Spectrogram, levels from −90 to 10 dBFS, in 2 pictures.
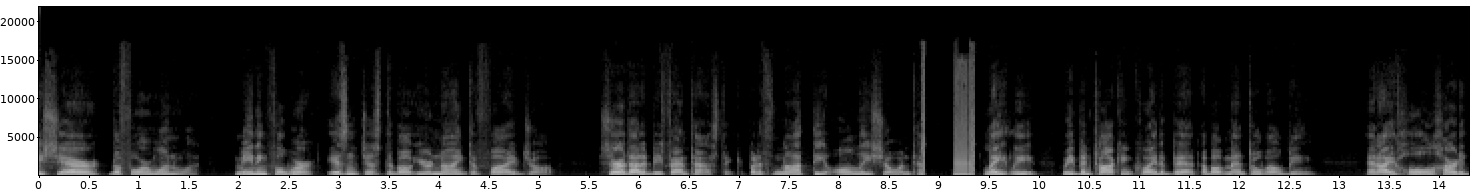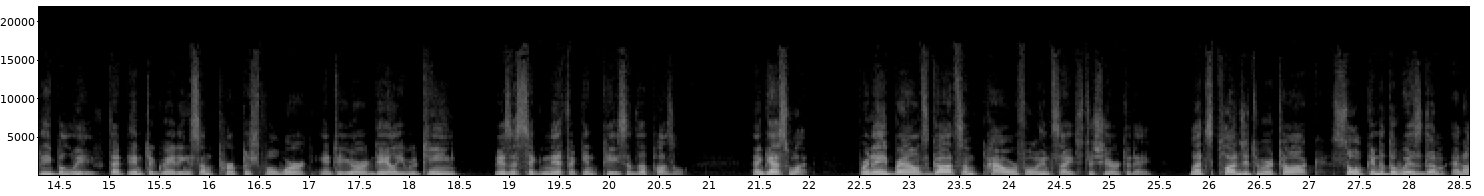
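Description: At 8.82 s the speech breaks as a live cable is pulled and plugged in: a pop, about 470 ms of near silence, including roughly 180 ms of 50 Hz mains buzz while only the plug tip makes contact, and a second pop as signal returns at 9.34 s.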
